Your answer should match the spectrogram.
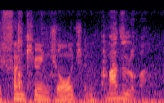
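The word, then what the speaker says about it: მადლობა: Madluba. Madluba.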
